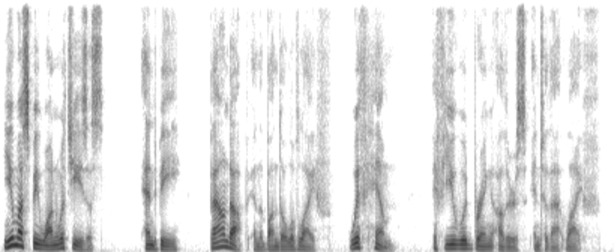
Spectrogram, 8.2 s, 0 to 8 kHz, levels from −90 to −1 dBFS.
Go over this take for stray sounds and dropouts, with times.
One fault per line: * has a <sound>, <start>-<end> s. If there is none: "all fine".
all fine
